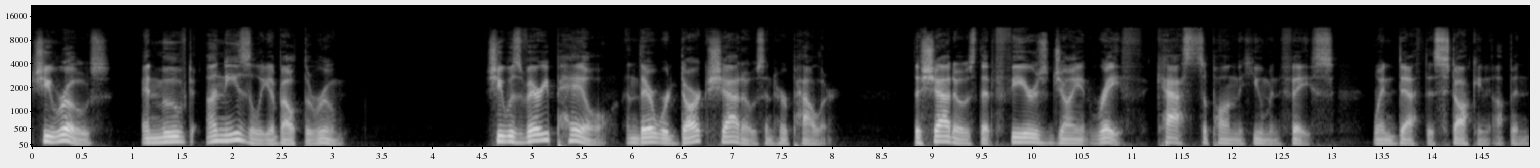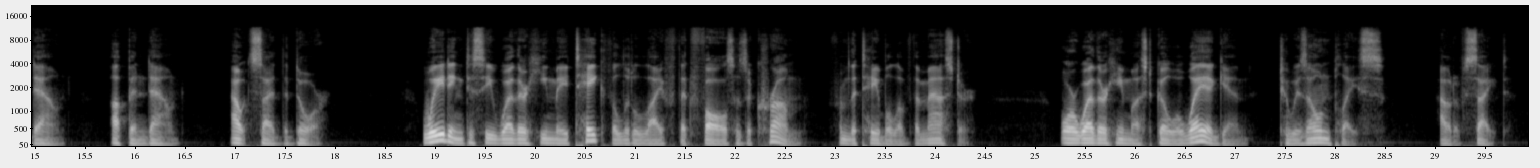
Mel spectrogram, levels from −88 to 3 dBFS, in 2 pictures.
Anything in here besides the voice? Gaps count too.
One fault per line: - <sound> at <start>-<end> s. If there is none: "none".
none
